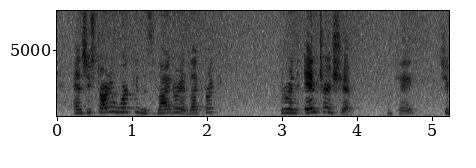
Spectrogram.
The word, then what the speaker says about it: Schneider Electric: How do you pronounce that? Schneider Electric.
